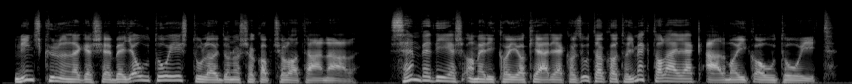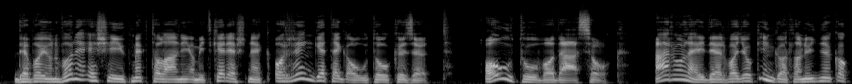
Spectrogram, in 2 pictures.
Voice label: hungarian m narration; voice demos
